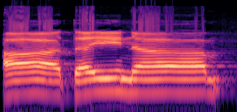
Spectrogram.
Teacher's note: آتینا، الف مدہ، الف ہمیشہ مدہ ہوتا ہے، الف سے پہلے ہمیشہ زبر ہوتا ہے۔ الف مدہ کو ایک الف کے برابر کھینچ کر پڑھیں گے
